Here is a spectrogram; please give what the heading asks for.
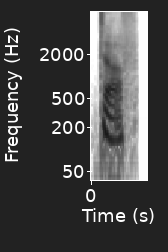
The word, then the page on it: turf: Indian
